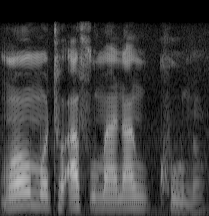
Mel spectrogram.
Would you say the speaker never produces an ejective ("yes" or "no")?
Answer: yes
